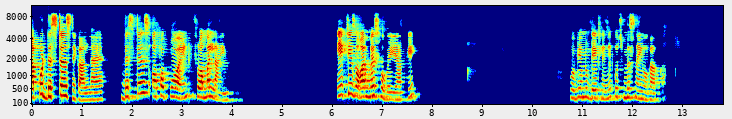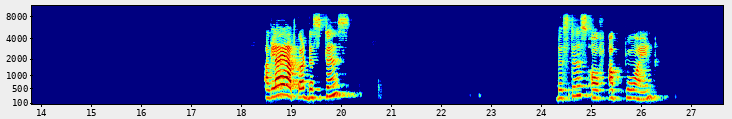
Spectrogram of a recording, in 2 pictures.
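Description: A young woman speaks calmly in short bursts, as if explaining, close to a microphone.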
